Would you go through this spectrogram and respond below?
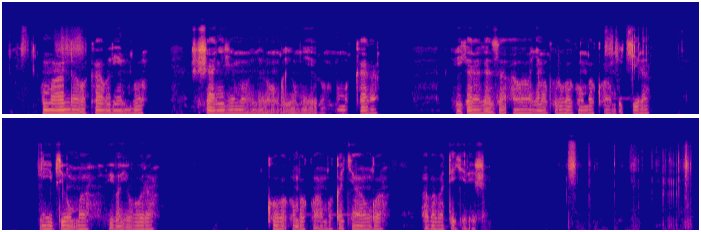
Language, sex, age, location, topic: Kinyarwanda, male, 18-24, Kigali, government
